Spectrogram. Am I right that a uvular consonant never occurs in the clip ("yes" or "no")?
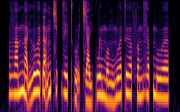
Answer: yes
